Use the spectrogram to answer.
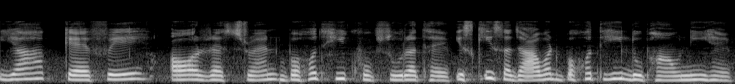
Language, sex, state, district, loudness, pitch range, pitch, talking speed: Hindi, female, Uttar Pradesh, Ghazipur, -15 LUFS, 205-240 Hz, 220 Hz, 115 wpm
